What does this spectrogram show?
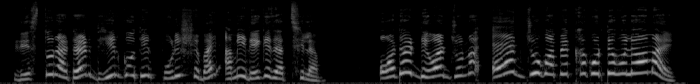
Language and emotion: Bengali, angry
